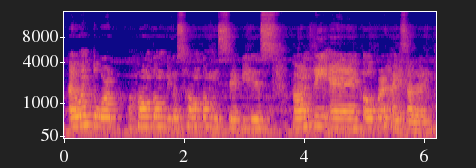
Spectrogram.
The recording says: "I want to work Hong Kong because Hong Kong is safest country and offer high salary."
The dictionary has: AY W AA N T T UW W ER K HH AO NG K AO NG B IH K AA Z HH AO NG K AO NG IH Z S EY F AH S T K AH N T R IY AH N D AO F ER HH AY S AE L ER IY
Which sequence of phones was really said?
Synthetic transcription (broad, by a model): AY W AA N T T UW W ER K HH AO NG K AO NG B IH K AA S HH AO NG K AO NG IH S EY P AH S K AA N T R IY AH N D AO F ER HH AY S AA L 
